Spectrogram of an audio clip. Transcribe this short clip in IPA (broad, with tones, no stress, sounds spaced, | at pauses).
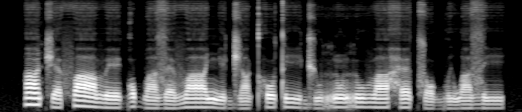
ã˦ t͡ʃ ɛ˨ f aː˦˨ β eː˨ ɡ ɔ˦ b a˨ z ɛ˨ v aː˦ ɲ ɪ˨ d͡ʒ a˨ kʰ o˦ t iː˦˨ d͡ʒ u˨ r ũ˦ r u˦ β aː˦ h ɛ˦ t͡s ɔ˨ ɡʷ i˨ w a˦ z i˦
